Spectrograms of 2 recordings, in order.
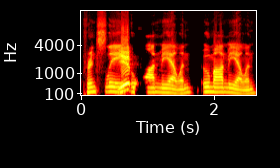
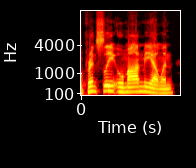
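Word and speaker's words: Princely Umanmielen: I will pronounce the name because I know Greg will screw it up. Princely Uman Mielen. So Princely Uman Mielen to go along with a couple of other guys, Greg.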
